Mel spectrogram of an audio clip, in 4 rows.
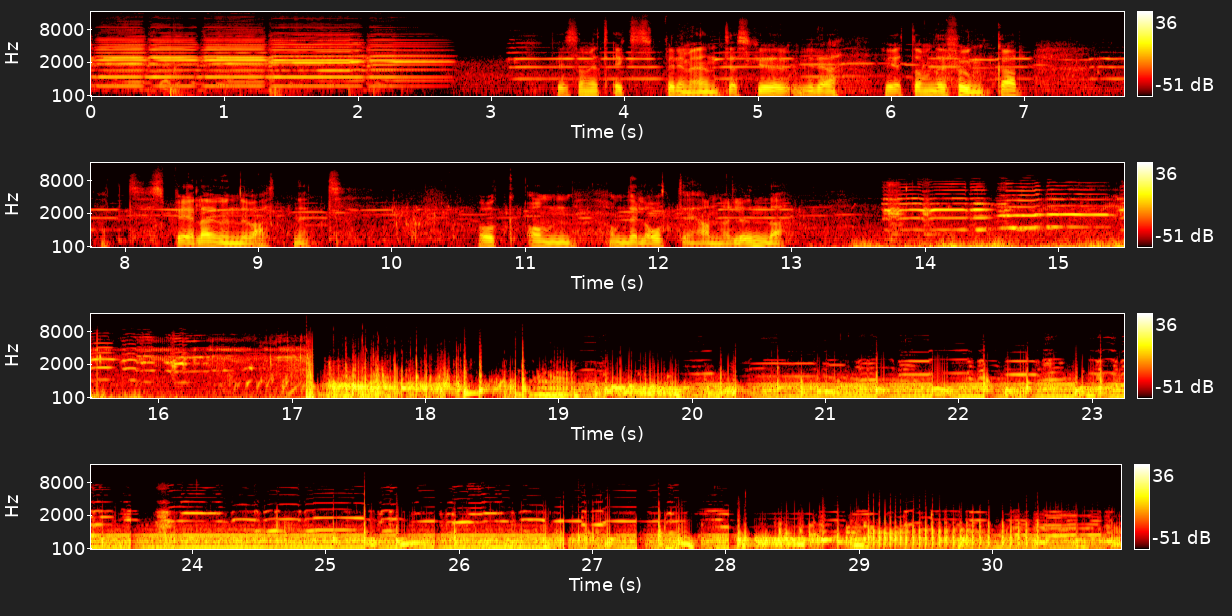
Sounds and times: Gurgling: 16.5 - 30.9.

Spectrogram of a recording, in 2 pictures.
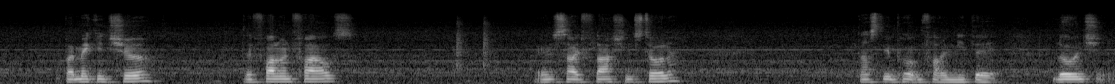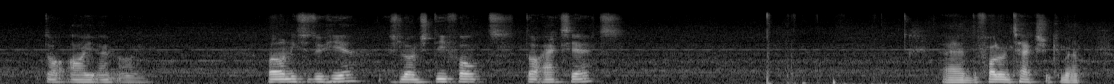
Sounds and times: Speech: 0.6 - 1.6, 2.4 - 3.6, 5.4 - 6.9, 8.6 - 12.7, 13.8 - 17.4, 20.6 - 22.0.

